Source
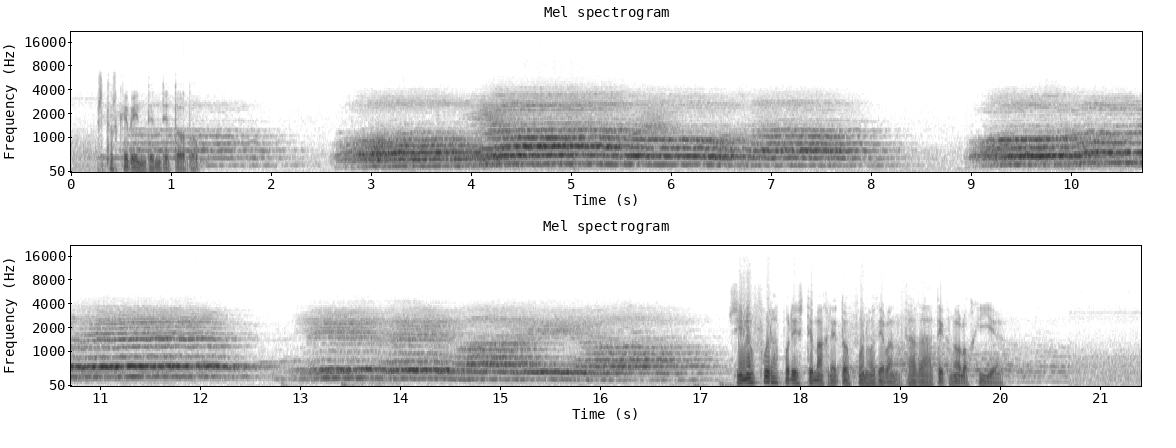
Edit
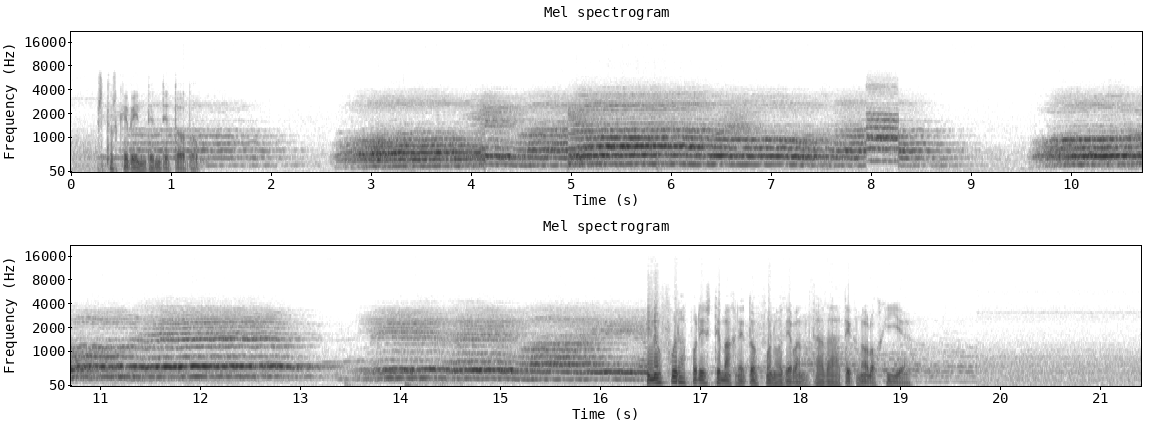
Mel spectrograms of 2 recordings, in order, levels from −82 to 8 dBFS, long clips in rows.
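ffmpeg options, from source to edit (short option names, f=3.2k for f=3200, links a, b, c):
-filter_complex "[0:a]asplit=6[a][b][c][d][e][f];[a]atrim=end=4.142[g];[b]atrim=start=14.238:end=15.072[h];[c]atrim=start=4.138:end=7.124[i];[d]atrim=start=7.12:end=7.64,asetpts=PTS-STARTPTS,asetrate=70560,aresample=44100,atrim=end_sample=14332,asetpts=PTS-STARTPTS[j];[e]atrim=start=7.636:end=15.842[k];[f]atrim=start=17.398[l];[g][h]acrossfade=d=0.004:c1=hsin:c2=hsin[m];[m][i]acrossfade=d=0.004:c1=hsin:c2=hsin[n];[n][j]acrossfade=d=0.004:c1=hsin:c2=hsin[o];[o][k]acrossfade=d=0.004:c1=hsin:c2=hsin[p];[p][l]acrossfade=d=0.004:c1=hsin:c2=hsin"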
